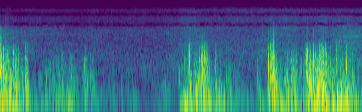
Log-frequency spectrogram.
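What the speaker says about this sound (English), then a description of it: "it is a windy day here in Fort Lauderdale" Gusty wind buffets the microphone outdoors on a windy day in Fort Lauderdale, rising in strong rumbling bursts after a calmer stretch, loud and close.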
